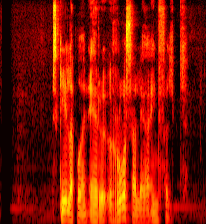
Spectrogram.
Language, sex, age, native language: Icelandic, male, 30-39, Icelandic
